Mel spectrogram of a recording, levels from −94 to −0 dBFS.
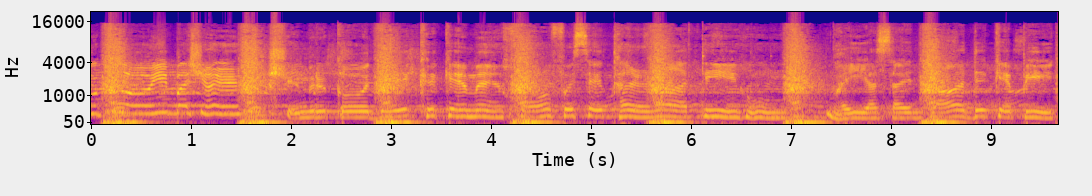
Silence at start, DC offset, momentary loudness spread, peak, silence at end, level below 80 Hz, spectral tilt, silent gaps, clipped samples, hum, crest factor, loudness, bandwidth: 0 s; under 0.1%; 8 LU; 0 dBFS; 0 s; -24 dBFS; -1.5 dB/octave; none; 0.6%; none; 12 dB; -10 LUFS; over 20 kHz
